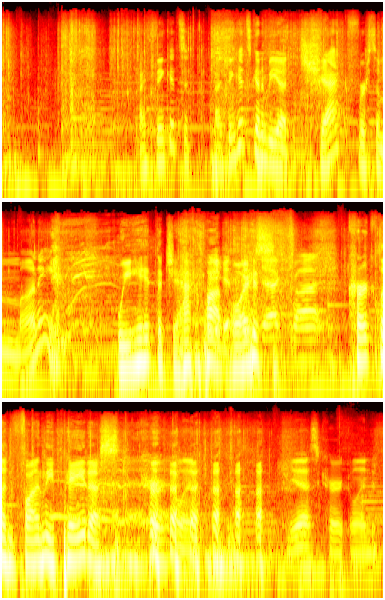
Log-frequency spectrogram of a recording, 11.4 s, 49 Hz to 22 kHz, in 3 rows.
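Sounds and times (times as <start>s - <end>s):
candy cane gift wrapping paper crinkling and tearing while unwrapping: 0.0s - 4.8s, 5.5s - 10.4s
speech: 1.4s - 11.4s
laughter: 4.2s - 11.4s.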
